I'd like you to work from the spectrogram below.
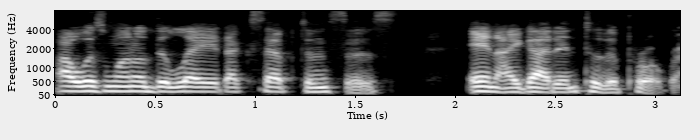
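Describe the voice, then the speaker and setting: A woman speaks with a dry, close sound and no echo. The background is quiet. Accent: Dominican. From Dominican Republic and Puerto Rico. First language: Spanish. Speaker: business founder. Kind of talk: interview.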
